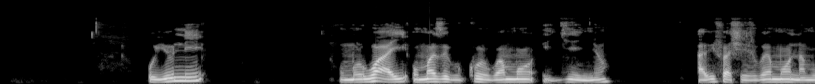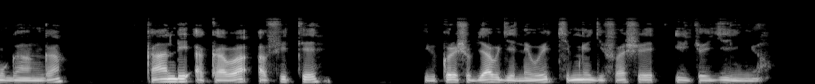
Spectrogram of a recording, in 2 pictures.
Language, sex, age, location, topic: Kinyarwanda, male, 18-24, Kigali, health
